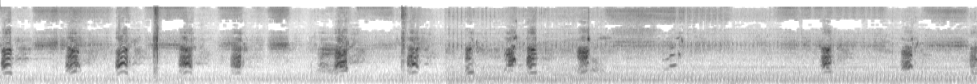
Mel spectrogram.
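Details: Dogs in protection training, German Shepherds and Malinois among them, give a run of sharp barks, roughly one or two per second, over a steady low hum.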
